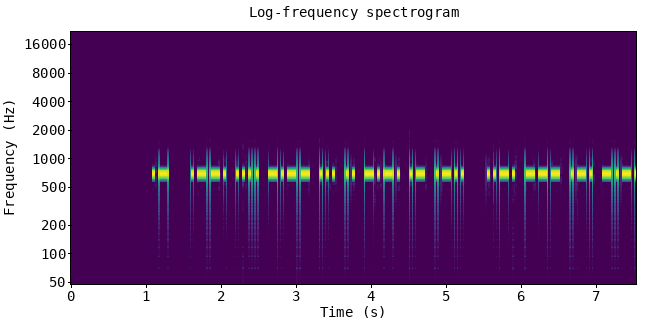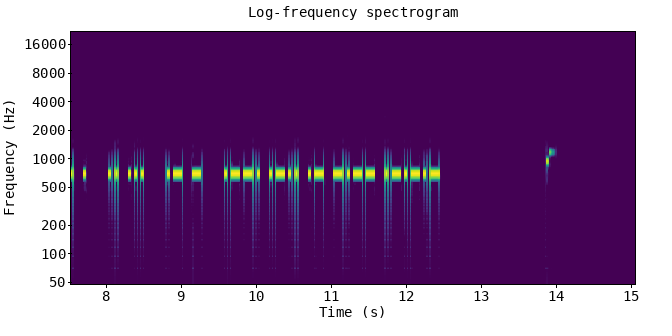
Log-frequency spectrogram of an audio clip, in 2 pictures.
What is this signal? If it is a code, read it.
Morse code, heard as a keyed tone, about 28 wpm, 700 Hz. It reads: A PHYSICAL FORCE IS AT PLAY.
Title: Sentences from Top 1000 Words - Review Part 4 - 28wpm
